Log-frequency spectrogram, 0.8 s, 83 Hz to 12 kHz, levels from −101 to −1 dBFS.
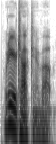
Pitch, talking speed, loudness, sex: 120 Hz, 360 wpm, -16 LUFS, male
